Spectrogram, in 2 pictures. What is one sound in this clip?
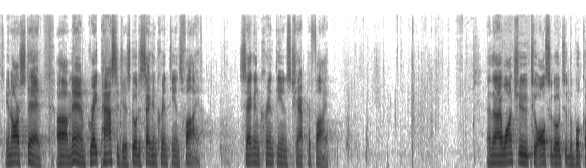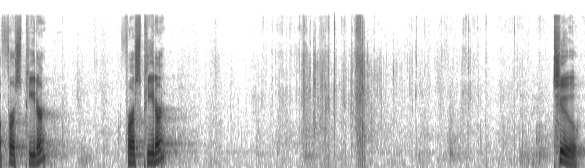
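A man reads aloud calmly into a close microphone, with pauses.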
